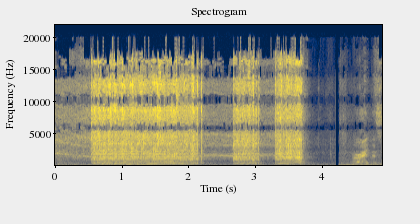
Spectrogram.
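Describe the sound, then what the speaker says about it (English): An impact wrench drives screws through wood into a metal plate on a wood floor framing job, firing in three loud bursts of buzzing hammering separated by short pauses, with a voice speaking afterward. "his impact wrench will run those screws through the wood into that metal plate"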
